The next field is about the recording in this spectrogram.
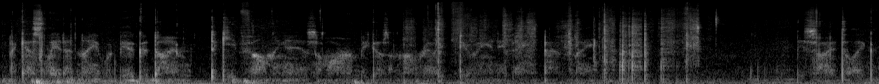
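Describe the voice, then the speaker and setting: A man's voice: moderate pace, rough recording. A man whispering casual, rambling ASMR chatter with many fillers while building bricks, his voice slightly nasal. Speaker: ASMR creator.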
